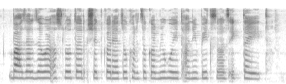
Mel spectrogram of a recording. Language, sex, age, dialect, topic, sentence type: Marathi, female, 51-55, Southern Konkan, agriculture, statement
